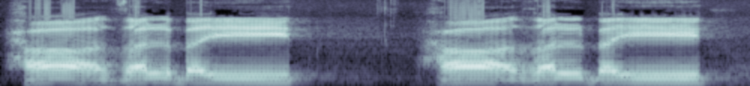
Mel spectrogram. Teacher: ہا کے اوپر کھڑا زبر ہے، کھڑا زبر کو ایک الف کے برابر کھینچ کر پڑھیں گے۔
